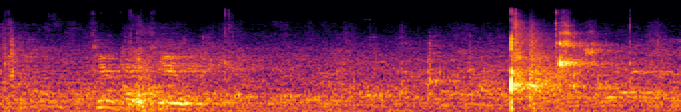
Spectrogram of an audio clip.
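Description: A pickleball paddle striking the ball on the serve: one sharp pop about three seconds in, followed by a softer tick, over a low murmur of crowd voices.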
